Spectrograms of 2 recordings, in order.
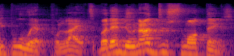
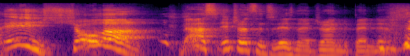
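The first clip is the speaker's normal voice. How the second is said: mock coworker greeting; 8 semitones higher, 4 dB louder than usual. Coworker remarking on his outfit, hammed-up mock greeting. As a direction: ham up a nosy coworker. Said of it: "And they'll come up".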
